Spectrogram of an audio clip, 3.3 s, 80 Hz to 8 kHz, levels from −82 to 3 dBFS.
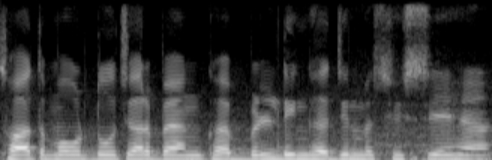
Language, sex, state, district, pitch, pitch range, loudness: Hindi, female, Haryana, Jhajjar, 190 Hz, 180-195 Hz, -18 LUFS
